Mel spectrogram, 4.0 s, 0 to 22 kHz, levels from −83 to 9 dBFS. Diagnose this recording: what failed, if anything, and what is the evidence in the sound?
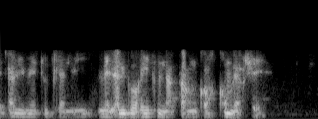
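The speech passed through the AMR narrowband mobile codec at a low mode, in a mobile-call path. The codec stage rebuilds the voice from a vocal-tract model excited by a sparse set of pulses in each 5 ms. The damage is heavy throughout: the voice sounds buzzy and synthetic, and nothing reaches above 3.8 kHz. That degree of coarseness points to one of the lowest AMR-NB modes, around 6 kbps.

An integer overflow occurs at two points, 1.45 to 1.48 s and 2.28 to 2.30 s. Each sounds like a sharp, violent crack on a loud peak. Some gain or summing stage, probably in sample-format conversion or the processing arithmetic, pushed those peaks only about 1 dB past full scale. Instead of saturating, the values wrapped around to the opposite sign. The waveform jumps across the whole range, which is far harsher than ordinary clipping.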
